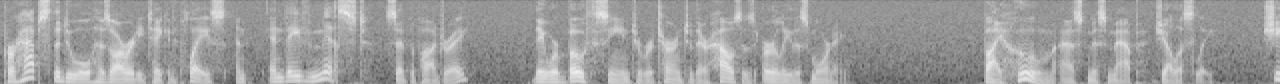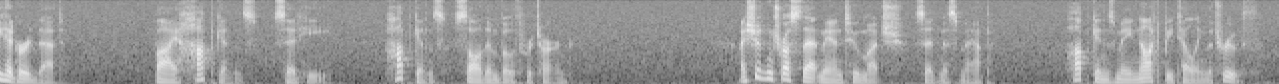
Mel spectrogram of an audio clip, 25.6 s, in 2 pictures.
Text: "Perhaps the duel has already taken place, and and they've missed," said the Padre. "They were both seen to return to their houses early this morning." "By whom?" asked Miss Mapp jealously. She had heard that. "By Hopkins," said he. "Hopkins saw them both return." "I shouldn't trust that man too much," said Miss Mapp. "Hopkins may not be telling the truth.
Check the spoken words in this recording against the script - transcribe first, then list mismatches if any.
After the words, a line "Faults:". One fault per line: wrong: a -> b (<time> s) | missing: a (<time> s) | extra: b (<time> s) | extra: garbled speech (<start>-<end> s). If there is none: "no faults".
"Perhaps the duel has already taken place, and and they've missed," said the Padre. "They were both seen to return to their houses early this morning." "By whom?" asked Miss Mapp jealously. She had heard that. "By Hopkins," said he. "Hopkins saw them both return." "I shouldn't trust that man too much," said Miss Mapp. "Hopkins may not be telling the truth.
Faults:
no faults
